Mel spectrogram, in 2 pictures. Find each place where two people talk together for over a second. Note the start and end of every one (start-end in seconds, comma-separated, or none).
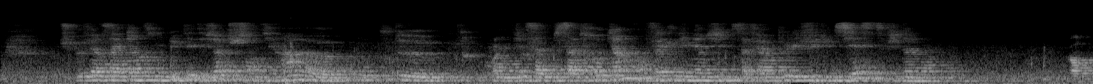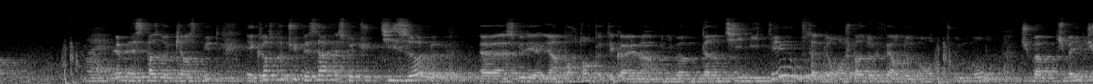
none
